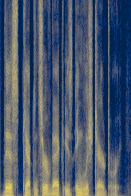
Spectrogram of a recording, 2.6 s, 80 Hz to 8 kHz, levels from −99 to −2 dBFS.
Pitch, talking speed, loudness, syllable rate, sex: 100 Hz, 135 wpm, -18 LUFS, 6.1 syllables/s, male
